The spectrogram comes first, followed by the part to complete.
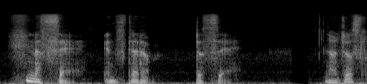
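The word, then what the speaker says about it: နှစ်ဆယ်: is pronounced by linking the word for 2, hne, and 10, se, but you don't say hnise, you say hnase. So let's try this. 20, hnase. 20, hnase. One more time. 20, hnase.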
